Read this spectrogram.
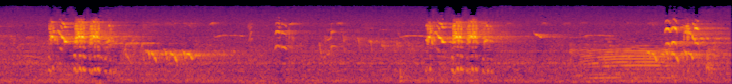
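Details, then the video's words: Galah in an Australian backyard garden: three bursts of harsh, grating, screechy calls, each about half a second long and spaced a few seconds apart. Between them other birds add thin chirps, whistles and a trilling note. "Bird Calls/Songs/Sounds~Australian Galah"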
